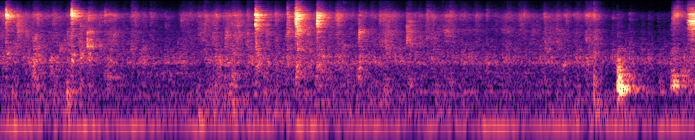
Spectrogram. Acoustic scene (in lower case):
restroom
